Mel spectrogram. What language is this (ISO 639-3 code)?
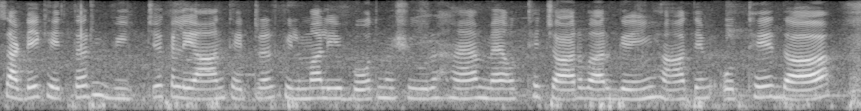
pan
